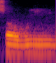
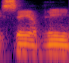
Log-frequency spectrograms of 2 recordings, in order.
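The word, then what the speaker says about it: Samhain: Misfits and he did it's pronounced soen or whatever I say sam Hayne and I'm gonna continue to do it Sam Hayne then he did his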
